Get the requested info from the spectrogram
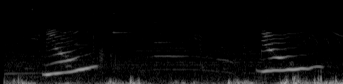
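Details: Pinot, a pet cat, meowing through a window: two rising, drawn-out meows about two seconds apart, over low rumbling background noise.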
